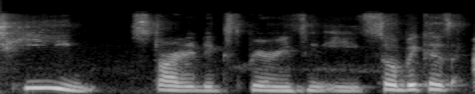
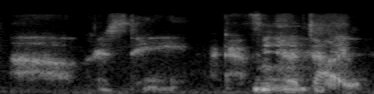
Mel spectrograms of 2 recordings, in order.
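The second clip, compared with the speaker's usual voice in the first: secretive boss whisper; 17 dB quieter, faster than usual. Retold or imitated. Boss Jason teasing the news, whispering. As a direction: breathe it like a secret.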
